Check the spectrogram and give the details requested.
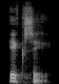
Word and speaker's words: ICSI: for intracytoplasmic sperm injection icsi sometimes pronounced ixie and it's used for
